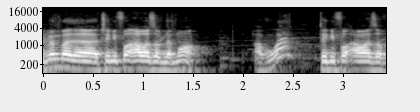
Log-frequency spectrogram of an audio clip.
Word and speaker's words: Le Mans: So Stanley Moss was Le Mans, as in Lemont. Okay, no, not like that, Le Mans.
